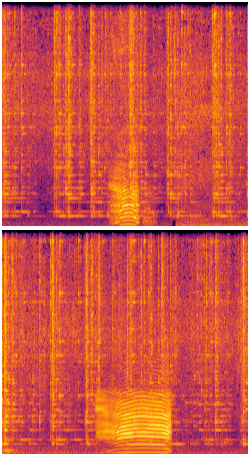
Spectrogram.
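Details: Dozens of cows walking across green pasture on a morning drive to the pen: two drawn-out moos, a short one early and a longer, louder one later, amid steady cowbell clanking and a softer low lowing between.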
